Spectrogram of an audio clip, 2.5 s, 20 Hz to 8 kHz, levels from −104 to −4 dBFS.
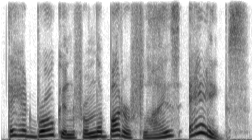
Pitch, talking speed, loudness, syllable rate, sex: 250 Hz, 165 wpm, -18 LUFS, 4.9 syllables/s, female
